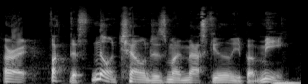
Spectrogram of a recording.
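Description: A man's voice: fairly low pitch, sing-song, a little fast, a bit bright, soft background music, pitched below the performer's own voice, heavily acted. A man voicing a cocky, playful, casual male hero from a visual novel. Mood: brash. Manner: brash, casual. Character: cocky, playful man who likes sparring and guns.

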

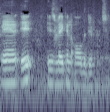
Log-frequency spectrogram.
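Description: A man's voice: mid-range voice, fairly even intonation, normal speed, sharp tone, dull audio, a little hiss or hum. A young man vlogging casually about his own truck build, chatty and self-deprecating, filmed on a handheld phone in his home garage. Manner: self-deprecating, chatty, talks to camera while working. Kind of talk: casual DIY vlog.

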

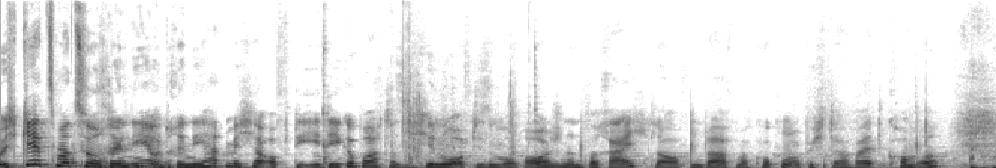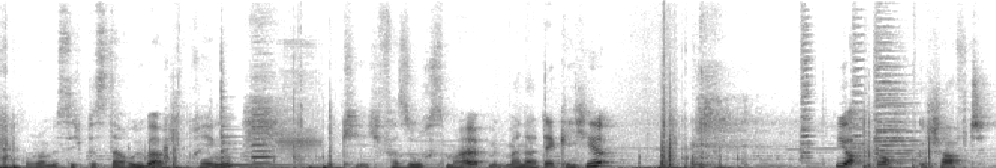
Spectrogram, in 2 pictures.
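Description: A woman's voice: mid-range voice, a little fast. A woman in her thirties talking casually as a vlog host, recorded indoors on a handheld camera. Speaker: video host. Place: indoor rooms, studio and office. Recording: music behind the voice. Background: background music.

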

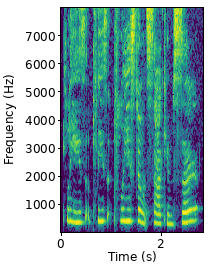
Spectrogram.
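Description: A woman's voice: medium pitch, expressive, slow, a little mellow, slightly rough. A woman voicing a timid, earnest young boy in a storybook, prone to nervous stammering. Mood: pleading. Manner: stammering, spluttering.

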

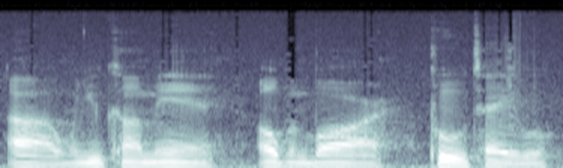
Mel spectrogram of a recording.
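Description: A man's voice: low-pitched, level tone, takes it slowly, warm tone, highs cut off. A man, talking casually as an interview guest and explaining things in colloquial terms, often checking in with the listener. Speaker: barbershop owner, interview guest. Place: indoor lounge-style studio. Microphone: lapel mic. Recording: reverberant room.

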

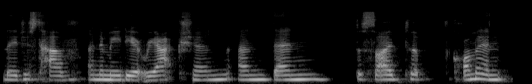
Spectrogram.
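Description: A young woman with a high voice, chatting casually as a podcast guest. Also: completely flat delivery, slow pace. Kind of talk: casual chat. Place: small room at home, video call.

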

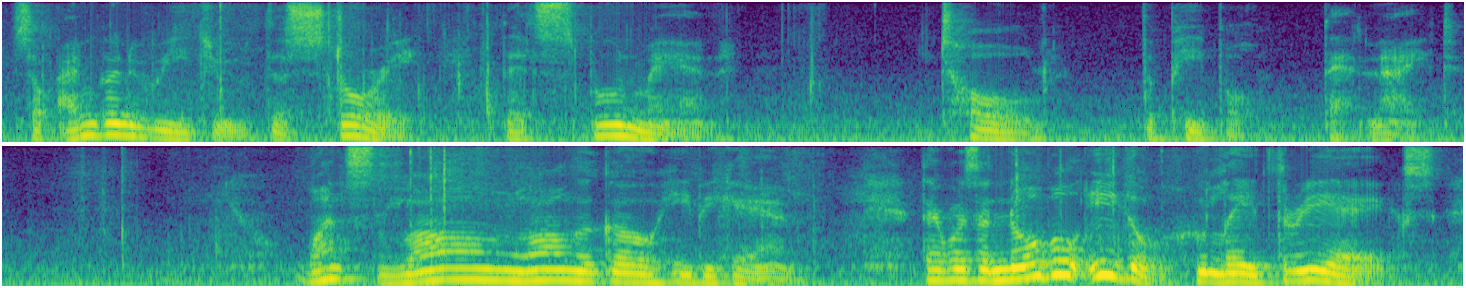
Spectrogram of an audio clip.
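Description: An older woman reading a story aloud in an expressive, dramatic and deliberate storytelling manner. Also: a bass voice, slight background noise. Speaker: author reading aloud from own book. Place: room at home, indoors.

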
